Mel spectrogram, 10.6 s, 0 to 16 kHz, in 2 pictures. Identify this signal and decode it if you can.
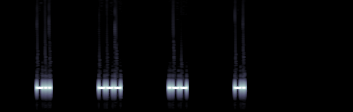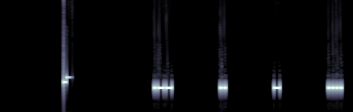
Morse code, heard as a keyed tone, about 41 wpm, spaced as for 11 wpm, 700 Hz. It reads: DOWN WITH
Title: 8x Character Spacing - Top 100 Words - 40wpm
